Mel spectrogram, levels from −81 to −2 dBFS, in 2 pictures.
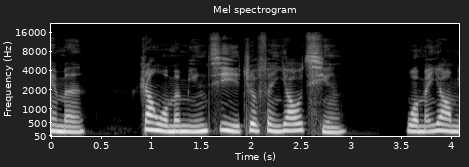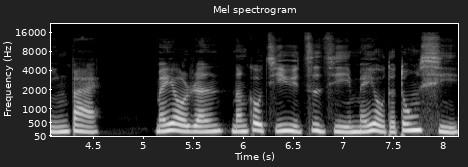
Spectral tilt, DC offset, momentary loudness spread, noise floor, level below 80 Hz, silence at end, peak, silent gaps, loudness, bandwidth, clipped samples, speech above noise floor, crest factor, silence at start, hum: -7 dB/octave; under 0.1%; 10 LU; -70 dBFS; -62 dBFS; 0 s; -2 dBFS; 3.37-3.52 s; -18 LUFS; 14.5 kHz; under 0.1%; 53 dB; 16 dB; 0 s; none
